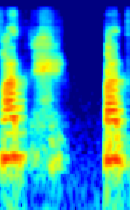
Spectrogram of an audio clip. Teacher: ফাত লাস্টে একটু বাতাস বের করেন গোলা চেপে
